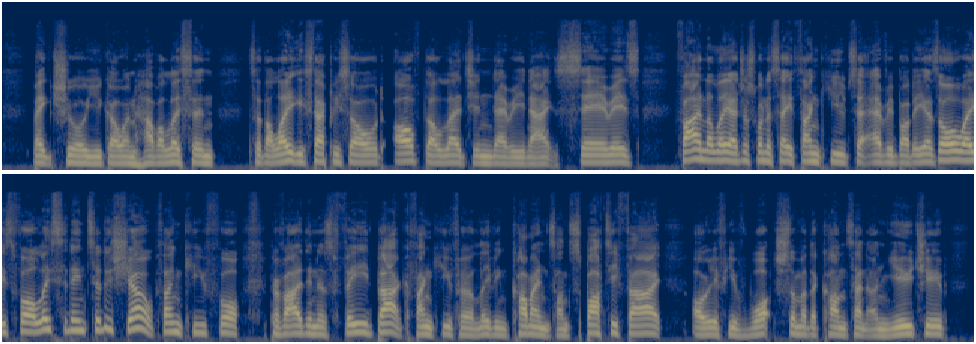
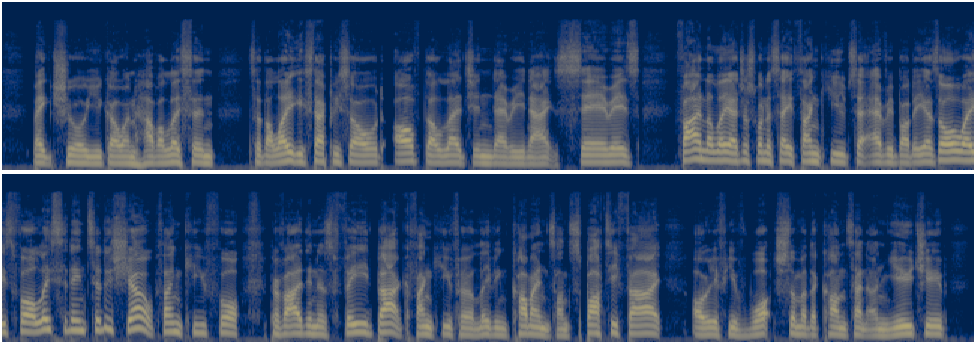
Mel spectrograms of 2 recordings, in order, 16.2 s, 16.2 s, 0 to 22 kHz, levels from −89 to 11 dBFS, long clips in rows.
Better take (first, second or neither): neither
